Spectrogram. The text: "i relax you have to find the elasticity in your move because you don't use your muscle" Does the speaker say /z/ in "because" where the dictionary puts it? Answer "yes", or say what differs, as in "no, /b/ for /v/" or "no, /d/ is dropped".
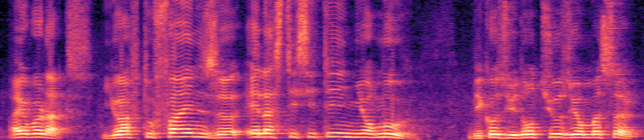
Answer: yes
